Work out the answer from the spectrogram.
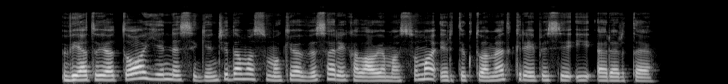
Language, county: Lithuanian, Kaunas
